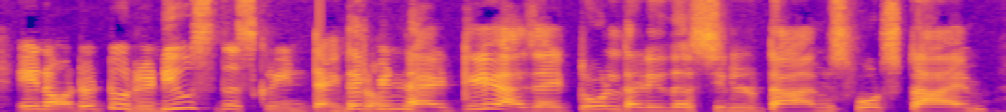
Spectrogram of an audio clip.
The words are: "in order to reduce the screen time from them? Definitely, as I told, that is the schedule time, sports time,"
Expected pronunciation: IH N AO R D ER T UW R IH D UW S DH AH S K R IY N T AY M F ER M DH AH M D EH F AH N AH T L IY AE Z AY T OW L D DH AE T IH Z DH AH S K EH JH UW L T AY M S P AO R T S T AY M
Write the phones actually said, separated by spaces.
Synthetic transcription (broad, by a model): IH N AO R D ER T UW R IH D UW S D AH S K R IY N T AY M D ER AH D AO P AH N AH T L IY AE Z AY T OW L D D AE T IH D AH S IH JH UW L T AY M S P AO R T S T AY M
